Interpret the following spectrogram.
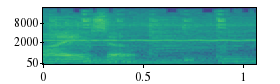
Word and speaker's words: Hazel: Me llamo Hazel. The first letter of the name is not going to be pronounced.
